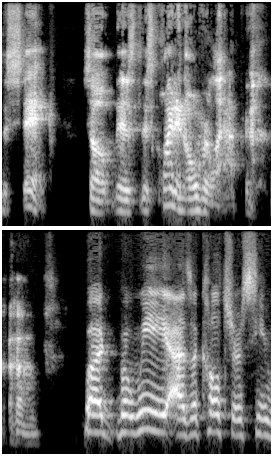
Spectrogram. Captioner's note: laughs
